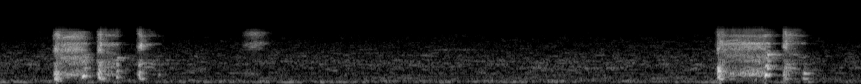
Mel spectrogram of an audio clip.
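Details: Dry cough during a cold in a former smoker who quit almost 2 years ago: two bouts of harsh, non-rattly coughing, about five coughs in all, with quiet between.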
